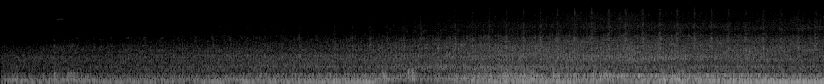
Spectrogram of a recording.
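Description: Cummins diesel truck engine idling with a steady low rumble and clatter that grows slightly louder toward the end, close and with no talking.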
